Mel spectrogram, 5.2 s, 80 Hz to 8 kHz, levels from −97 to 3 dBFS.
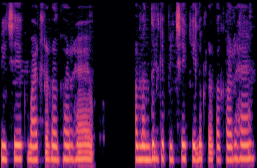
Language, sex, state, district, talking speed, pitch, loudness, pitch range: Hindi, female, Bihar, Sitamarhi, 200 wpm, 235 Hz, -25 LUFS, 230-245 Hz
